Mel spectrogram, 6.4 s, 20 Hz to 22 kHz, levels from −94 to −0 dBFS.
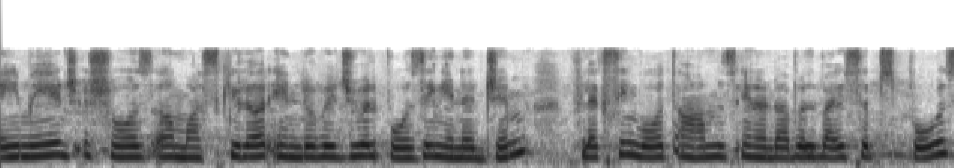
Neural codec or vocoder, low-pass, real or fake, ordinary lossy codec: vocoder, 44.1 kHz, 128 mel bands, Pupu-Vocoder; 7.2 kHz; fake; none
